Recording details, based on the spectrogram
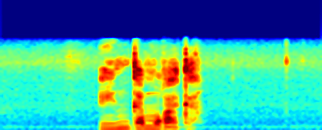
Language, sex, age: Northern Sotho, female, 22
